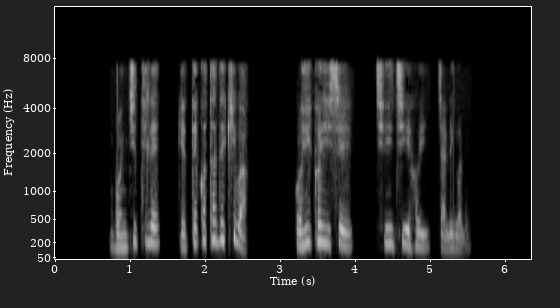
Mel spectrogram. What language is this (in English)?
Odia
